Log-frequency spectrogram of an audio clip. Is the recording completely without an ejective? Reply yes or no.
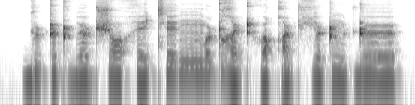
no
